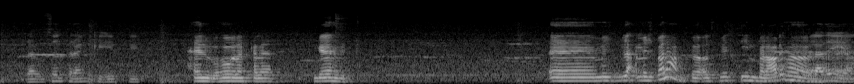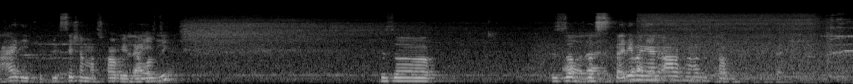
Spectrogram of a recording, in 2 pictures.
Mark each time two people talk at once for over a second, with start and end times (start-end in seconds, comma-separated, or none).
7.6-10.2, 14.2-15.8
